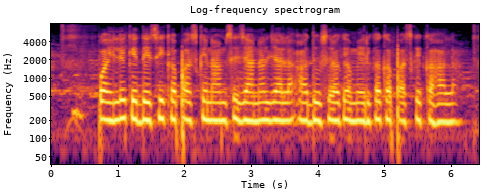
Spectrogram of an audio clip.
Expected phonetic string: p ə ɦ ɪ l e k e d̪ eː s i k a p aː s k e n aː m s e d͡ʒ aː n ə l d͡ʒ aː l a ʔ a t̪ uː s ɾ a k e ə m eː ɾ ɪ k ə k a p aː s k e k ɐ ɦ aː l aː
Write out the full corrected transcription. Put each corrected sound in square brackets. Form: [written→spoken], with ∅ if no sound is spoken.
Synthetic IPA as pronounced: p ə ɦ ɪ l e k e d̪ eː s i k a p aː s k e n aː m s e d͡ʒ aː n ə l d͡ʒ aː l a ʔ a [t̪→d̪] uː s ɾ a k e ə m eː ɾ ɪ k [ə→a] k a p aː s k e k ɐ ɦ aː l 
